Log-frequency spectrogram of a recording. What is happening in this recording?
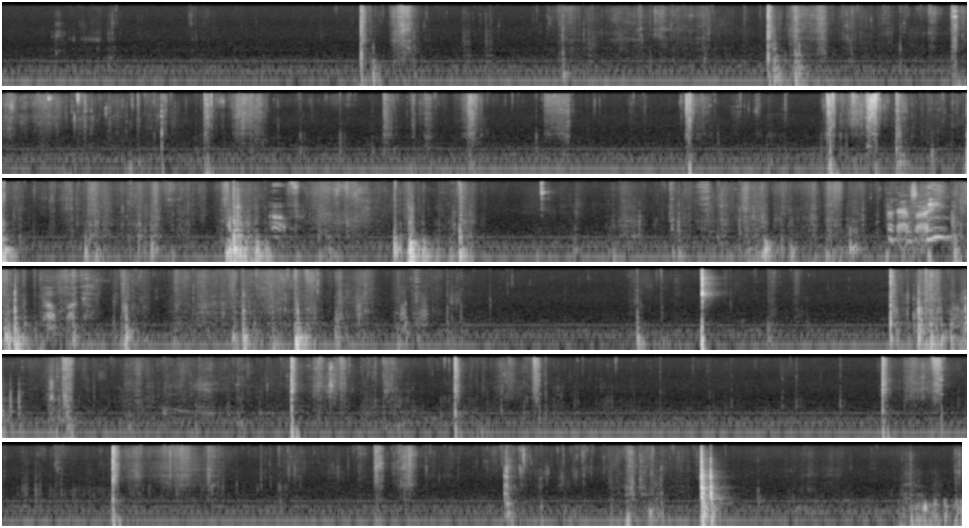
Flesh Slice and Slash
Various takes of flesh being slashed and sliced. Created by slashing at a watermelon with a butter knife.
We ended up using this in a horror slasher film when the killer slices a victim's neck.
splat, slicing, bloodsplat, horror, knife, foley, blood, squelch, flesh, slash, horror-effects, intestines, slice, slasher, horror-fx, death, gore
